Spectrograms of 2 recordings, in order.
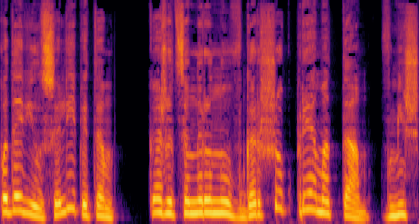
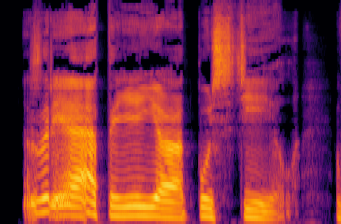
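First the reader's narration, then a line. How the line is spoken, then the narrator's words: Creaky rasping voice. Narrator (Russian): проскрипела она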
